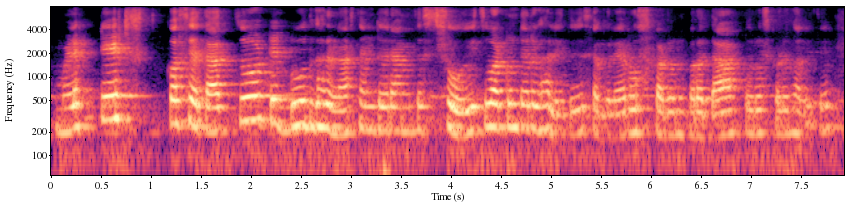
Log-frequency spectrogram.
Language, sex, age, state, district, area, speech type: Goan Konkani, female, 60+, Goa, Quepem, rural, spontaneous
